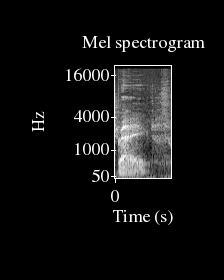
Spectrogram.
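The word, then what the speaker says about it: spae: Gaelic is s p a e which is pronounced shpay, which means to see.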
